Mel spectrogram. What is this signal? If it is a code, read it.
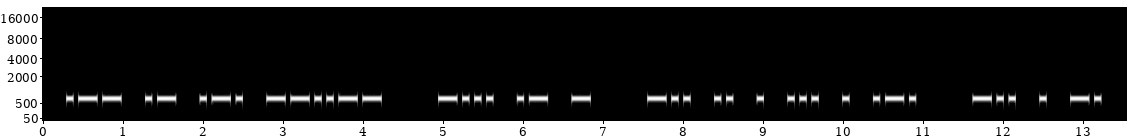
Morse code, heard as a keyed tone, about 16 wpm, 680 Hz. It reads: WAR, BAT DIESER DEN
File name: Morsekurs / Witze / Witz 09. Dezember 2025 70 F80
